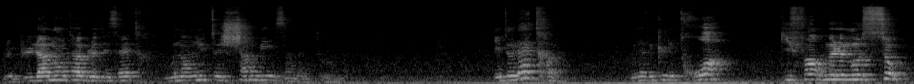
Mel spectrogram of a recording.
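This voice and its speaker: Hammy, high-pitched proud swordsman-poet. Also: expressive, unhurried, long pauses. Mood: scornful pride. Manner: hammy, declamatory, swinging between hushed asides and booming cries. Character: proud, mocking, witty swordsman-poet showing off. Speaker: stage actor. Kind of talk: theatrical verse monologue, French classical stage acting. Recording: roomy, distant mic, faint background noise.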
